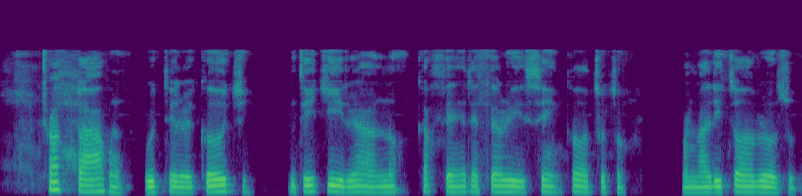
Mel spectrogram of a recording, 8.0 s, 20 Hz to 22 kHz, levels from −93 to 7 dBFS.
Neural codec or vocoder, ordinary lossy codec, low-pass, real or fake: codec, 16 kHz, 2 kbps, FunCodec, trained on LibriTTS, 25 frames a second; none; none; fake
